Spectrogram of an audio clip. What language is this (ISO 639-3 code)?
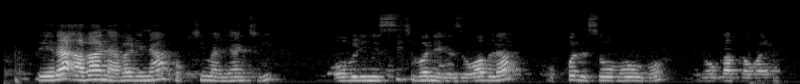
lug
